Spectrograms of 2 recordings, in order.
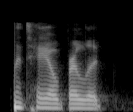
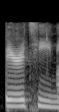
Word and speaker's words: Berrettini: I promise I won't unless I get propositioned by Matteo Berlini. I always get his name right. Bertolini. – So you promise, but like, you have hall passes. Like, there's some exceptions. That's understandable. – Berrettini.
